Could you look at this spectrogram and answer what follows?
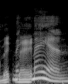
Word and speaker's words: McMahon: I hope I'm pronouncing your last name right. Yeah. Mahon. McMahon. McMahon? Yeah. Okay. McMahon? Yeah.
